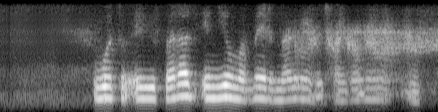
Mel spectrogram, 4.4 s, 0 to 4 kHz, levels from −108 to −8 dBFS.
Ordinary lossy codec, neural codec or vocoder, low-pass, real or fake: none; codec, 24 kHz, 0.5 kbps, DualCodec; 3.6 kHz; fake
